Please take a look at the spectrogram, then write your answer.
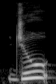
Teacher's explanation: ஜூ என்று சொல்லும்போது நம் வாய் குவிந்து காற்று வெளியேறுகிறது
